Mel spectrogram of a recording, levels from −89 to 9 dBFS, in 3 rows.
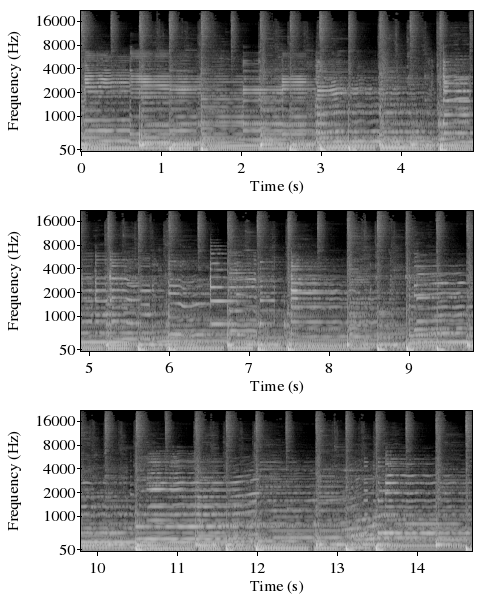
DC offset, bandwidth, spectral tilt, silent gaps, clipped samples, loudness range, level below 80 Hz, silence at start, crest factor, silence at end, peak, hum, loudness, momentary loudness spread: under 0.1%; over 20 kHz; -5.5 dB/octave; none; under 0.1%; 1 LU; -24 dBFS; 0 s; 16 dB; 0 s; -2 dBFS; none; -19 LUFS; 4 LU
